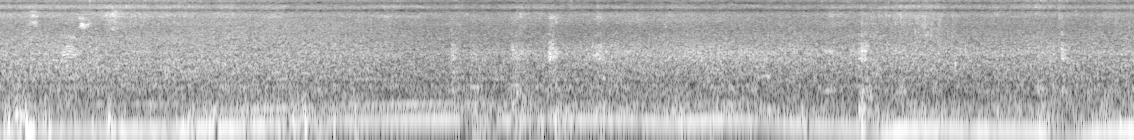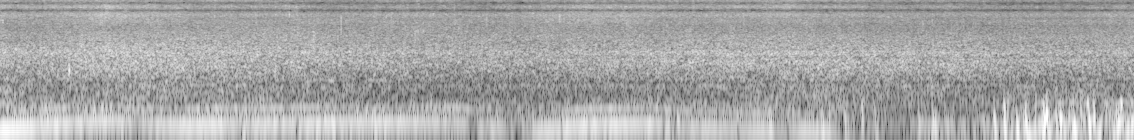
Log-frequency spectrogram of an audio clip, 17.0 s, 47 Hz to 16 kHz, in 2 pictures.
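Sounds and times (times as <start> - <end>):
steady low rumble: 0.0 - 8.0
hiss of wind and water: 0.0 - 17.0.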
